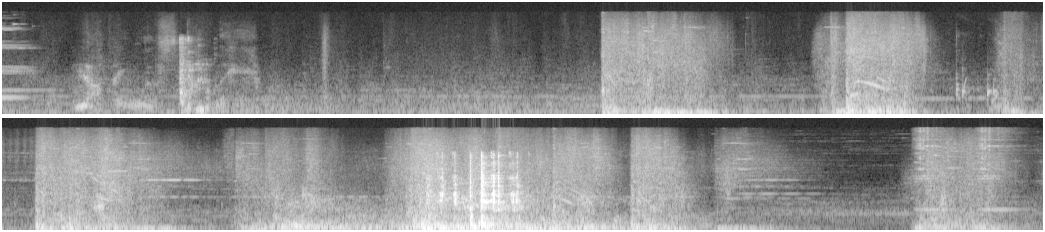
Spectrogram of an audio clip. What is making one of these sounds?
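Game spell effects whoosh and clash in bursts.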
